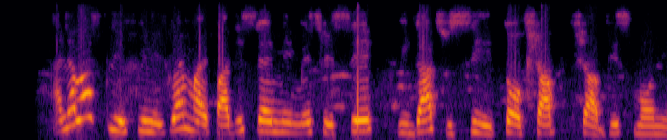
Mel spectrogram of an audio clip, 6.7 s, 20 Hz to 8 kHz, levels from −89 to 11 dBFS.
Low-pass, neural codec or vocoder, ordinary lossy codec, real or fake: 7.2 kHz; none; none; real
